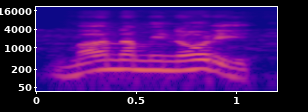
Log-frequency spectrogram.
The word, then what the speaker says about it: Mana Minori: That's easy for me because most languages are pronounced like Spanish. English is, believe it or not, one of the weird languages, you know, like where the alphabet A, E, I, O, U, where the vowels are not pronounced like they are in all Romance languages, right? Like A, E, I, O, U, or even Japanese.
